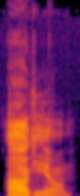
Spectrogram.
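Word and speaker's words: ἅγιον: The accent is over the alpha, agion. Now let's pronounce this Greek word, which means name, and is number 3686.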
